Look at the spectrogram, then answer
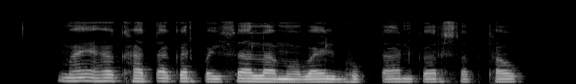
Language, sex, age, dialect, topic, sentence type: Chhattisgarhi, male, 25-30, Northern/Bhandar, banking, question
